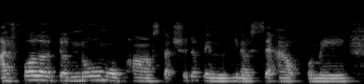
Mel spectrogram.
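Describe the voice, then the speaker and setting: With a London accent, a woman talks at a fairly quick pace in a very deep, low voice. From England, London. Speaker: female empowerment speaker. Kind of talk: podcast interview. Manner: loud.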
